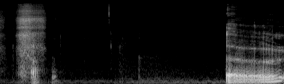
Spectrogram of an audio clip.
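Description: A loud burp rumbles out after a couple of short breathy bursts and a quiet pause, long and guttural with a rich low resonance, recorded right up against the microphone.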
